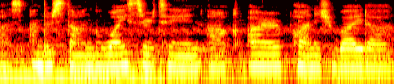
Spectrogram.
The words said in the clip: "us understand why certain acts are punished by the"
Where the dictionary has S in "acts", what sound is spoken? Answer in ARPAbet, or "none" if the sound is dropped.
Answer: none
